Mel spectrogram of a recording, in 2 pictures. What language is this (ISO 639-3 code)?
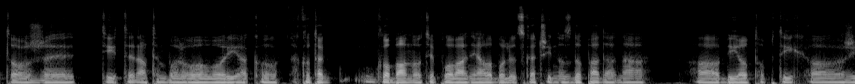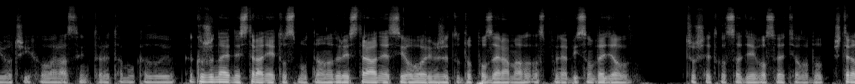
slk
